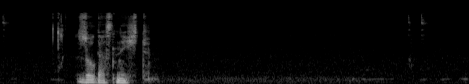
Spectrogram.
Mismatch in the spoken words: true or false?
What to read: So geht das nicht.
true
